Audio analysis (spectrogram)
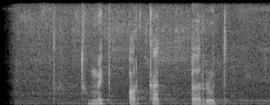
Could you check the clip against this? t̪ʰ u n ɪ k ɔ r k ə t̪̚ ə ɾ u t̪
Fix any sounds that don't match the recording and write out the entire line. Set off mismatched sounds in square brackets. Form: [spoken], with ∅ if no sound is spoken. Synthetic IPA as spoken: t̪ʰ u [m] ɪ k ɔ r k [a] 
